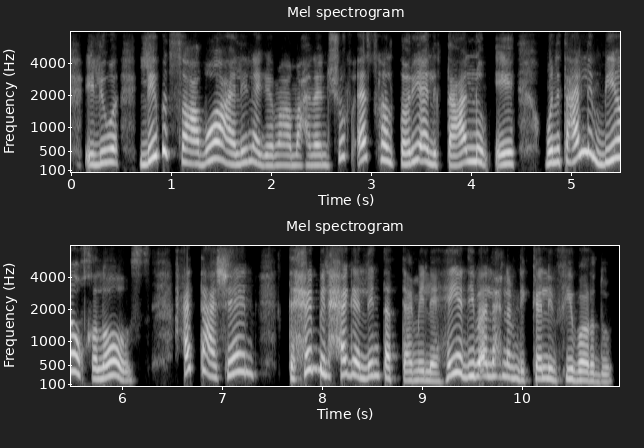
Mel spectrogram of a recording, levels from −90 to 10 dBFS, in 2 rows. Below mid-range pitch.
No: very high, 255 Hz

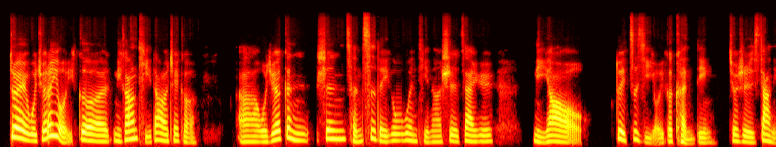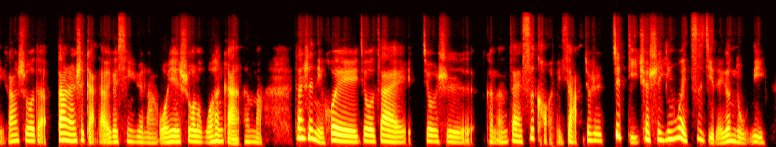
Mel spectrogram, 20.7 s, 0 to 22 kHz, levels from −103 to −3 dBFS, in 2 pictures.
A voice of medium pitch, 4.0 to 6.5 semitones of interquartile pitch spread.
Yes: medium, 165 Hz; average, 4.3 semitones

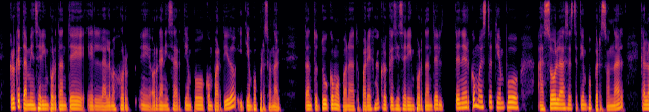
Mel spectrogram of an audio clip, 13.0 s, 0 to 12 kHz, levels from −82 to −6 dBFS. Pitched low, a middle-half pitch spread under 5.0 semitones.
Yes: low, 110 Hz; average, 3.4 semitones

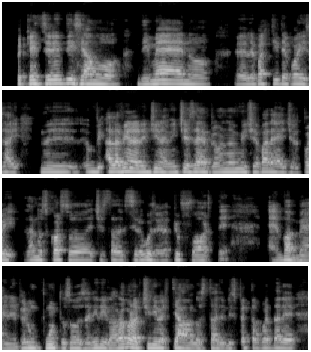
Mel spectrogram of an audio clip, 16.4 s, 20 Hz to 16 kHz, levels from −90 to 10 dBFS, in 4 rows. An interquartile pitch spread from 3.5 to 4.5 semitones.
No: narrow, 2.5 semitones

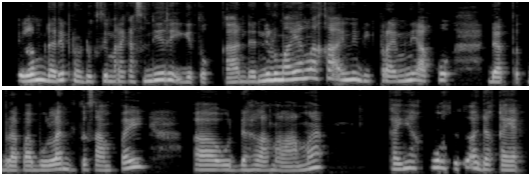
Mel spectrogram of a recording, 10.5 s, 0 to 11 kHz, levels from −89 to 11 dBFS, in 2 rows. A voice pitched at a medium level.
No: high, 200 Hz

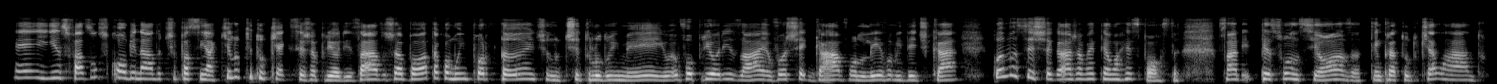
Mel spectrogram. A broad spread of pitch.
No: average, 3.6 semitones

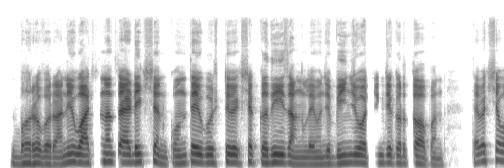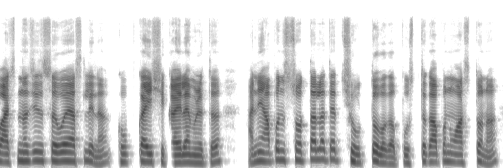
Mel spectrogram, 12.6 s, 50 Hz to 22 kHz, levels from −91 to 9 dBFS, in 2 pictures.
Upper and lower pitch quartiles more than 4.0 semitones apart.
No: average, 3.2 semitones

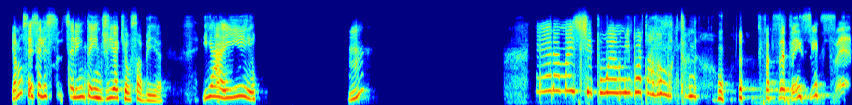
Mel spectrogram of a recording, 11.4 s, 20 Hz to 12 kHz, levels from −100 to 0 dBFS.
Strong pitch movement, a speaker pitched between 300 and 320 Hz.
Yes: wide, 6.7 semitones; very high, 315 Hz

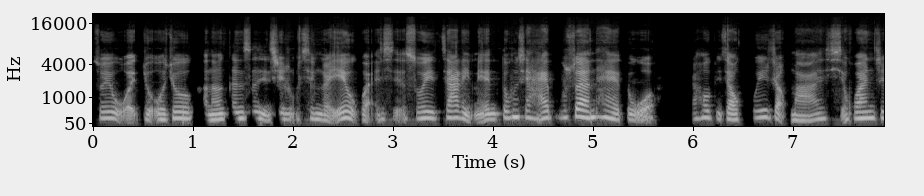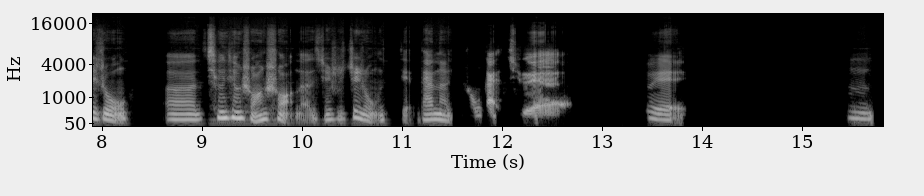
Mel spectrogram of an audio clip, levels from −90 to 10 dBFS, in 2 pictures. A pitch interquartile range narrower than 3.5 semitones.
No: average, 3.8 semitones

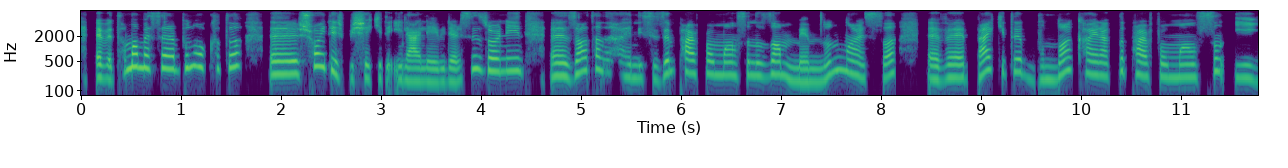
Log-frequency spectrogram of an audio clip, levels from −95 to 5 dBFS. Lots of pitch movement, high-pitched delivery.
Yes: wide, 6.4 semitones; high, 240 Hz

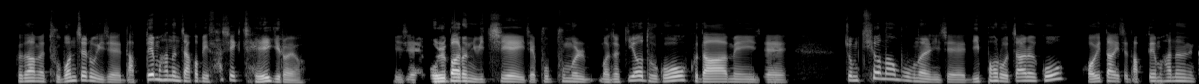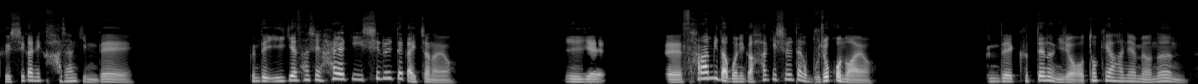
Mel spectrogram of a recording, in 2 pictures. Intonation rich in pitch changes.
Yes: wide, 7.0 semitones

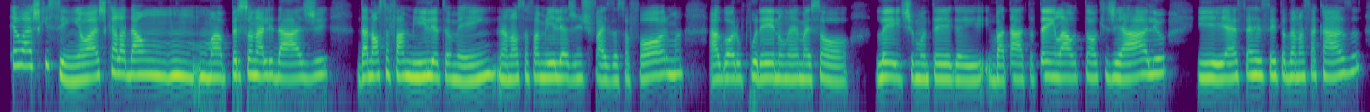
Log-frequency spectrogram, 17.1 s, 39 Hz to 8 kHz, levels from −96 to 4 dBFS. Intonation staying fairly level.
Yes: narrow, 2.1 semitones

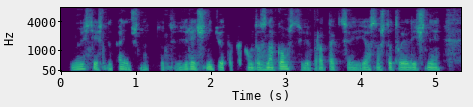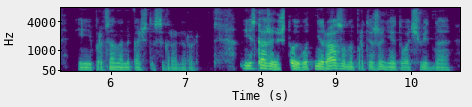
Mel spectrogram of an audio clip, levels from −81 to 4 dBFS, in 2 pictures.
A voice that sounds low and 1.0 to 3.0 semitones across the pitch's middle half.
No: very low, 95 Hz; average, 3.5 semitones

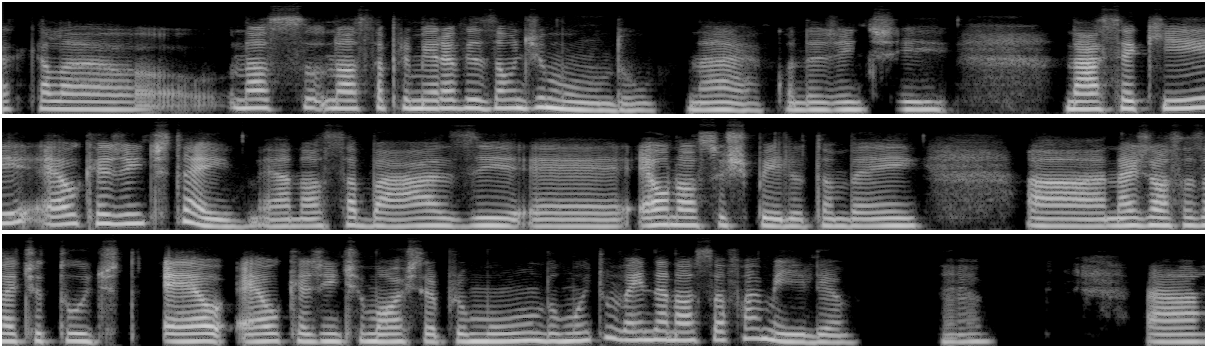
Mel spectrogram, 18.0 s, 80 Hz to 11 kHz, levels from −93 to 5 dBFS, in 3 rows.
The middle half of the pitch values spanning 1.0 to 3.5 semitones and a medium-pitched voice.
No: average, 2.7 semitones; high, 215 Hz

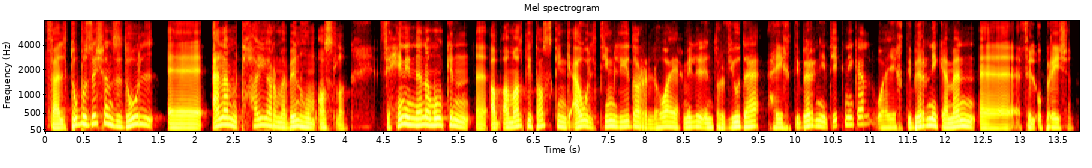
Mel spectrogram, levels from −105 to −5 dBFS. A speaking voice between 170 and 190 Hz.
No: low, 135 Hz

